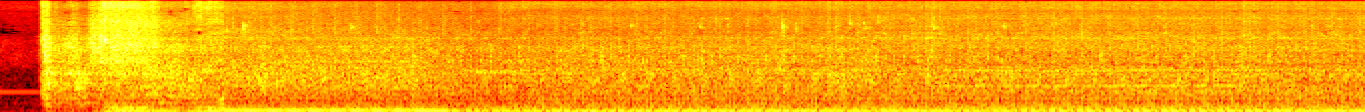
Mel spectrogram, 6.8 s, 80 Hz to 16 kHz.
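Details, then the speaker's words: Car started after transmission filter and pan gasket replacement and refilling with 4 quarts of fluid: crank, quick catch, short high flare, then steady even idle, no knocks or misfires, no leaks; normal start and idle. "Now we put 4 quarts in it. We're gonna start it up."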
